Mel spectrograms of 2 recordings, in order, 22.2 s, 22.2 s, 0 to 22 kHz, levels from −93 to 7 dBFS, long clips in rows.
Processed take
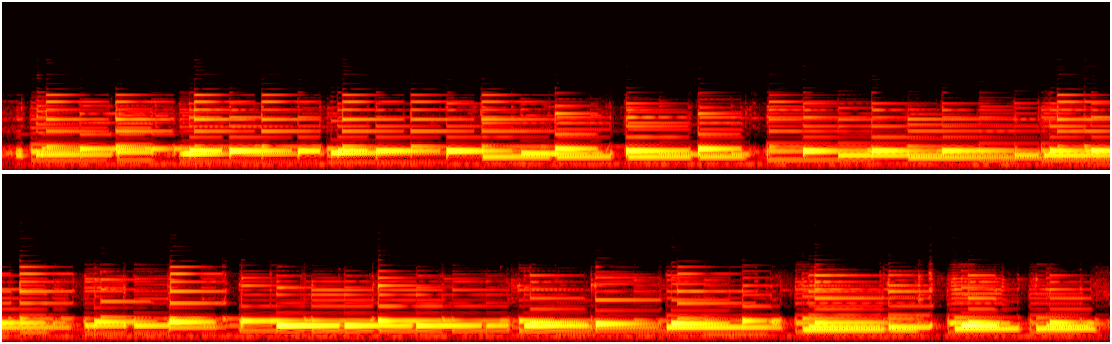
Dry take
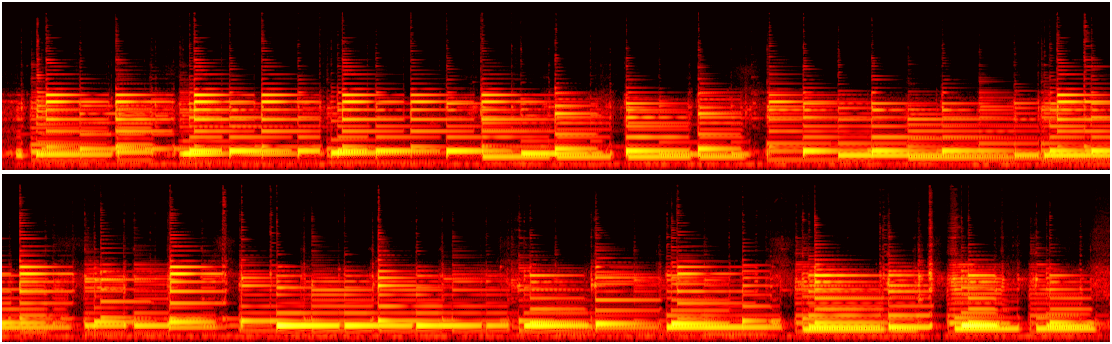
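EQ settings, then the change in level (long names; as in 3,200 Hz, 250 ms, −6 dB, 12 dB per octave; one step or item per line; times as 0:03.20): drawn EQ curve 110 Hz 0 dB, 190 Hz +6 dB, 270 Hz +2 dB, 410 Hz +10 dB, 580 Hz −21 dB, 820 Hz −1 dB, 1,300 Hz −2 dB, 3,200 Hz −23 dB, 5,700 Hz −29 dB
0.0 dB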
